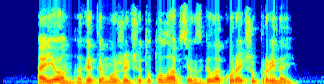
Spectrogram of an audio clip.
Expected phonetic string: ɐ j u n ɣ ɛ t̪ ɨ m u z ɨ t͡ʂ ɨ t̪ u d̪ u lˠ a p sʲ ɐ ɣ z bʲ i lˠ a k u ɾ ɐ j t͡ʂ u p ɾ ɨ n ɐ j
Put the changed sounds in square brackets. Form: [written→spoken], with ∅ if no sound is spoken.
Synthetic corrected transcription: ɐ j [u→ɔ] n ɣ ɛ t̪ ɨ m u [z→ʐ] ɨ t͡ʂ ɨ t̪ u [d̪→t̪] u lˠ a p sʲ ɐ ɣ z bʲ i lˠ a k u ɾ ɐ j t͡ʂ u p ɾ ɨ n ɐ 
